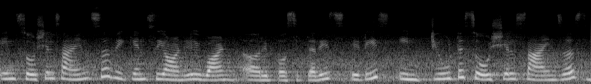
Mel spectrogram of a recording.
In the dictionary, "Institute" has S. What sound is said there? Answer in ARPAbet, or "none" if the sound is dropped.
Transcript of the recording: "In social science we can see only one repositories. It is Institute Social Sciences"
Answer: none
